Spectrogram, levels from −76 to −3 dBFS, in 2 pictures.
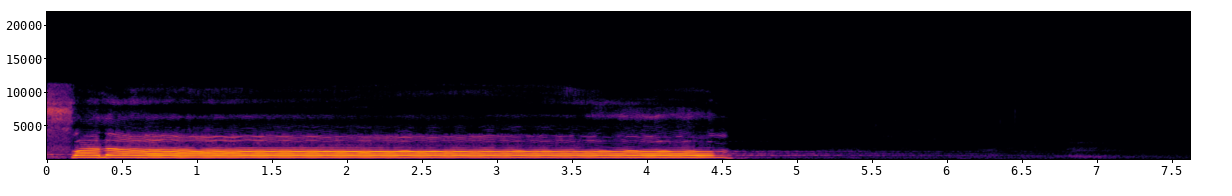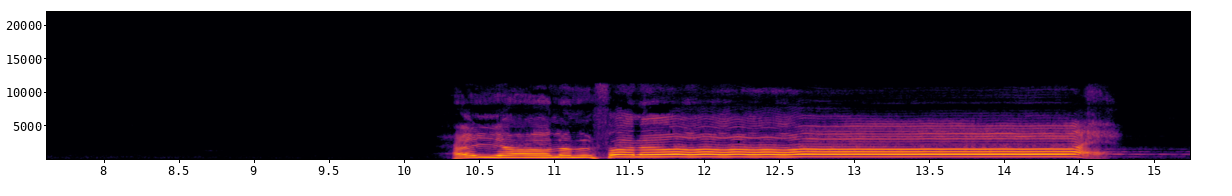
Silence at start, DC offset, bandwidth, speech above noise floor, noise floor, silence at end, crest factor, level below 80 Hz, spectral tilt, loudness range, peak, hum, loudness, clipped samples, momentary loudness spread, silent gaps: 0 s; under 0.1%; 11.5 kHz; 57 dB; -74 dBFS; 0.45 s; 10 dB; -72 dBFS; -3 dB/octave; 10 LU; -8 dBFS; none; -17 LUFS; under 0.1%; 5 LU; none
